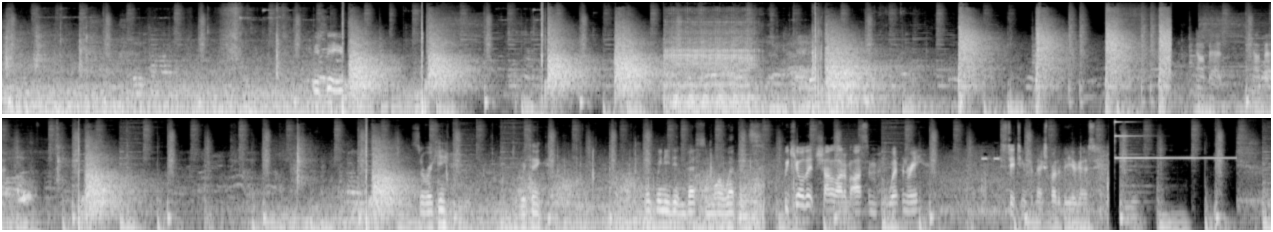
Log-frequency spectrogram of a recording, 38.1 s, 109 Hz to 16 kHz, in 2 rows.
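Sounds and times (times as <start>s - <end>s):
background music: 0.0s - 38.0s
pistol shots echoing: 8.1s - 9.8s, 20.2s - 20.9s.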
